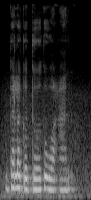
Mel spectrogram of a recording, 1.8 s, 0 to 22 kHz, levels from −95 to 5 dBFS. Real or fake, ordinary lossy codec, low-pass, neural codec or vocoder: real; none; 19.8 kHz; none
